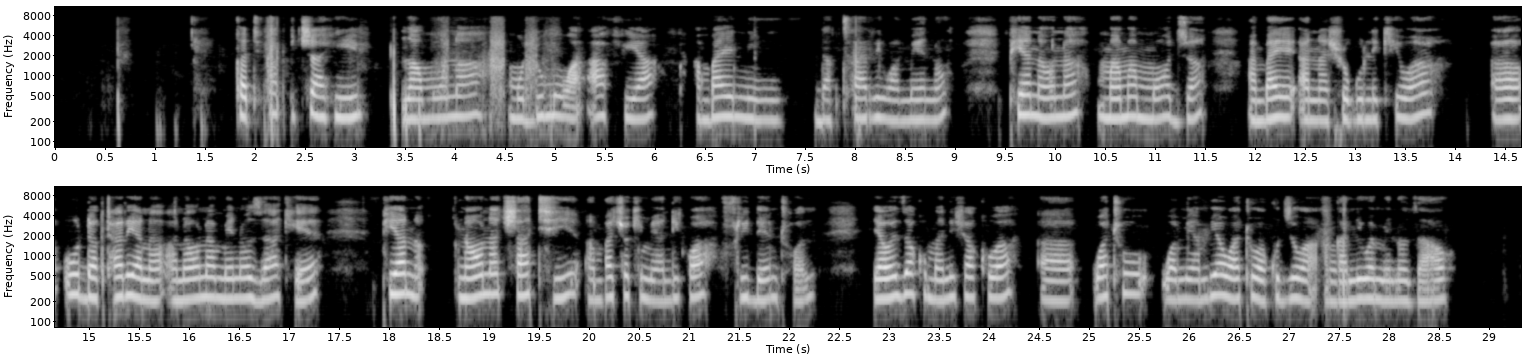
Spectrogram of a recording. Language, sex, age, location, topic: Swahili, female, 18-24, Nakuru, health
